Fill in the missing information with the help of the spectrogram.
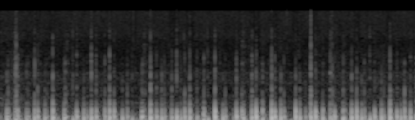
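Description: Fingertips tap rapidly on the side of the synthetic mesh upper of an empty gray high-top sneaker held close to the mic. The result is a quick, steady run of soft, dull thumps, deep and muffled with almost no bright edge. Each tap dies away instantly.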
